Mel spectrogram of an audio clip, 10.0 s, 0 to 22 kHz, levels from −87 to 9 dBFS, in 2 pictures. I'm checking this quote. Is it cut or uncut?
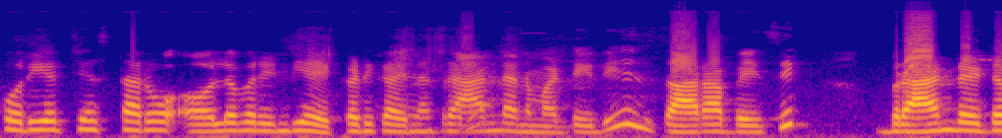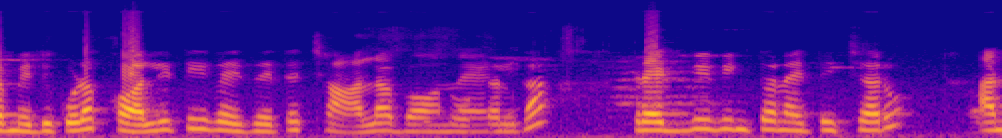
cut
